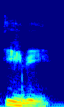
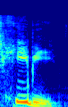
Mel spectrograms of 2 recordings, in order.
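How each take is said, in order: First: The name begins with a vowel sound. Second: The name begins with an H sound.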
